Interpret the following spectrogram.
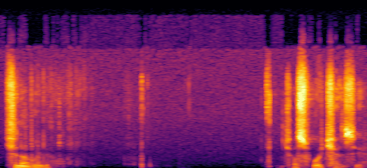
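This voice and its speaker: A man in his sixties preaching a sermon as pastor, animated and playful, acting out voices and laughing at his own jokes. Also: fairly high pitch, drawn-out words, gravelly, slightly rough.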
